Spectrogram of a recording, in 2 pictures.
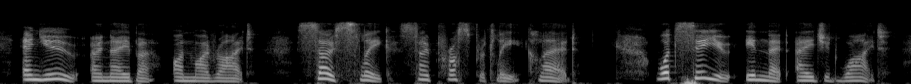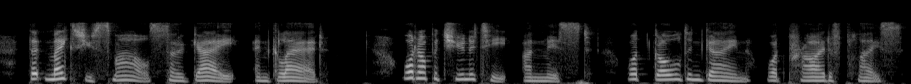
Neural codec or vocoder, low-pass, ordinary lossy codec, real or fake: none; 7.2 kHz; Opus, 32 kbps; real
